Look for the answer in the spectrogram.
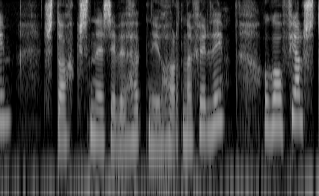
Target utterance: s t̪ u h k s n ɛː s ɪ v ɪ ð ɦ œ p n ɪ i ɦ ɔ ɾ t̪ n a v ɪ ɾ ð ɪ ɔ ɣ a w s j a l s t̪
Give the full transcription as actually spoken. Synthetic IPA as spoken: s t̪ ɔ h k s n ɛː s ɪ v ɪ ð ɦ œ p n ɪ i ɦ ɔ ɾ t̪ n a f ɪ ɾ ð ɪ ɔ ɣ a w f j a l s t̪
